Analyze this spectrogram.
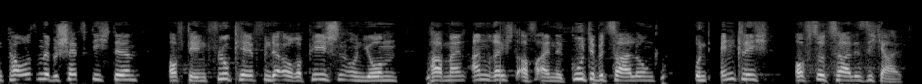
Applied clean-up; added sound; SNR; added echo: classical method spectral subtraction.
